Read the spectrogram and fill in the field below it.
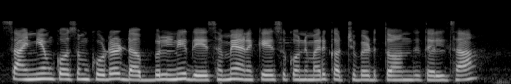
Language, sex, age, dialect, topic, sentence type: Telugu, female, 18-24, Utterandhra, banking, statement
